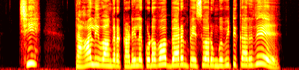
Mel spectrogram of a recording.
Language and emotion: Tamil, disgusted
